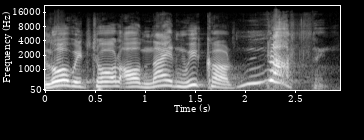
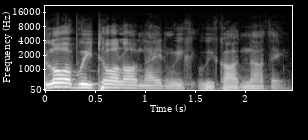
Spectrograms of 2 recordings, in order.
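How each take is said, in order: First: It is said with strong, exclaiming emotion. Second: It is said calmly, without strong feeling.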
